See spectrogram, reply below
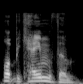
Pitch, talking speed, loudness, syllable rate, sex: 125 Hz, 290 wpm, -18 LUFS, 7.6 syllables/s, male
